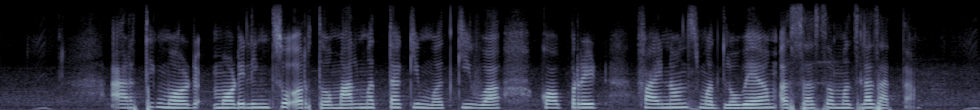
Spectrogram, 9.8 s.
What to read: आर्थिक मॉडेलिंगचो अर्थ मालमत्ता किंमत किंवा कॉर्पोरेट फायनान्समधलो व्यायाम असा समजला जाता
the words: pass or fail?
pass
